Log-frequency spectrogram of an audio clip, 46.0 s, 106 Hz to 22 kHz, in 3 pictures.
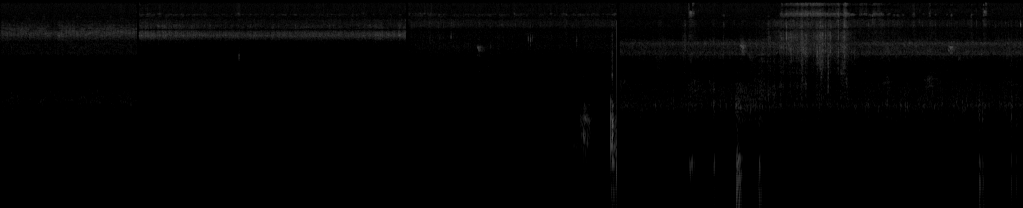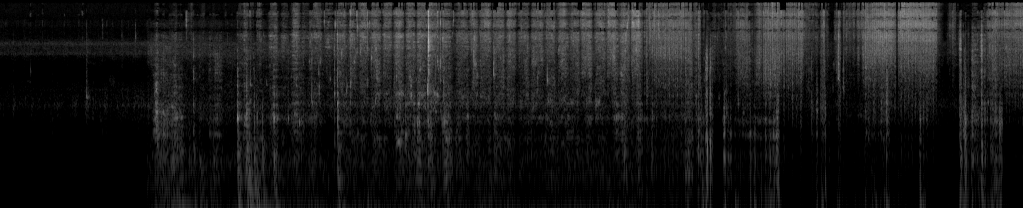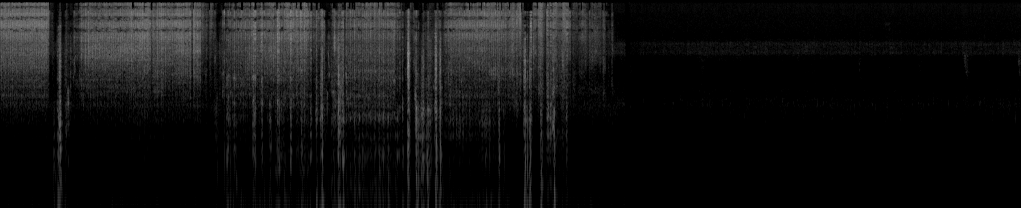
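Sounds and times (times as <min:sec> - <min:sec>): brush scrubbing metal blade: 0:19.2 - 0:39.8.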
